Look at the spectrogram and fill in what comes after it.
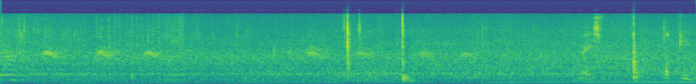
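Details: Bees humming around a hive, many dead and rain-soaked in front, checked for sickness after four wet days; continuous buzz with faint voice-like murmurs and a few sharp taps.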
